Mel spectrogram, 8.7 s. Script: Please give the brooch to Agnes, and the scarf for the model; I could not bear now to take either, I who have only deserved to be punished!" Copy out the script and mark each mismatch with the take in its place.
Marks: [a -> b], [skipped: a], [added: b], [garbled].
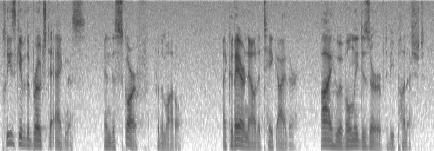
Please give the brooch to Agnes, and the scarf for the model; I could [skipped: not] bear now to take either, I who have only deserved to be punished!"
